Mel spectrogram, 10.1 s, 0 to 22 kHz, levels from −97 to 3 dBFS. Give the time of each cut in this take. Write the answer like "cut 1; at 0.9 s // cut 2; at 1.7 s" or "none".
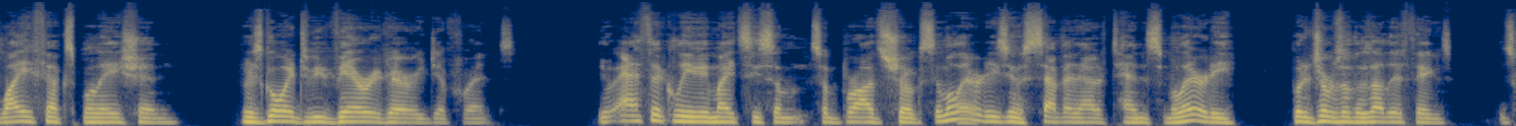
none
